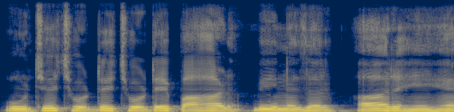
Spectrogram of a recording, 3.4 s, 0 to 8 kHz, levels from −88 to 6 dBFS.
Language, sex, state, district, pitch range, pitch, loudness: Hindi, male, Chandigarh, Chandigarh, 115-130 Hz, 125 Hz, -11 LUFS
